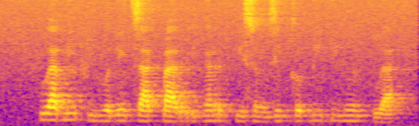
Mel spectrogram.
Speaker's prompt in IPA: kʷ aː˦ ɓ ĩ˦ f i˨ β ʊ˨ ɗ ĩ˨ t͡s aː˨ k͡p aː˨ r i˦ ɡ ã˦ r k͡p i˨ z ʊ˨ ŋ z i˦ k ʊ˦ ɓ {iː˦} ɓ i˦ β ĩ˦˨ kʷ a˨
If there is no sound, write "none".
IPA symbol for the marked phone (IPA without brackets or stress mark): i˦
